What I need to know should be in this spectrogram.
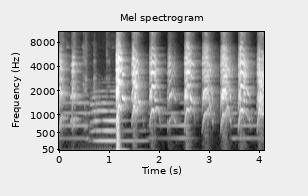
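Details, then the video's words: A Shiba Inu 'sings' along with trumpet practice, giving a rapid run of rising, yodelling yips after a long, steady trumpet note. "Winston and Krista the Shiba Inus - Making Noise"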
